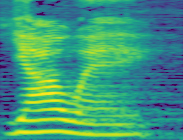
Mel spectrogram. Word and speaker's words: Yahweh: The Hebrew pronunciation of those letters, Yahweh, is an attempt to imitate the sound of inhalation and exhalation. You breathe in Yah and breathe out Veh, but you don't make any sound other than the breath.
